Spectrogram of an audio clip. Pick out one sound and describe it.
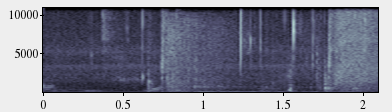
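Blocks crack and break with short crunching thuds.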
